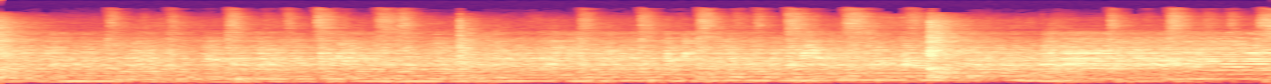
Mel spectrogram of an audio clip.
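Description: Live rock duo playing: electric guitar and drum kit, with the cymbals struck in a steady beat over the guitar's sustained chords.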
